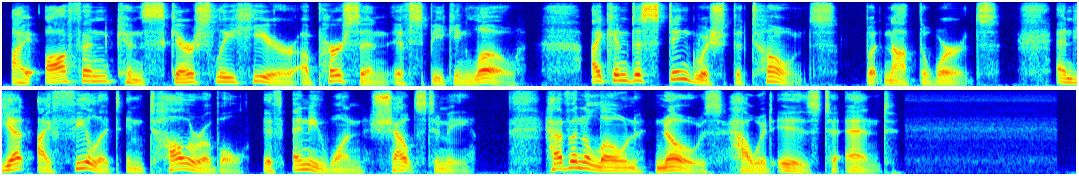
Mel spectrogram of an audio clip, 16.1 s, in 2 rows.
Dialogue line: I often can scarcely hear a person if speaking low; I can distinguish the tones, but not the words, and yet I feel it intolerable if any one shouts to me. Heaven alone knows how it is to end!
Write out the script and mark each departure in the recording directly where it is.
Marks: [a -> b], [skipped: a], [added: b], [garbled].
I often can scarcely hear a person if speaking low; I can distinguish the tones, but not the words, and yet I feel it intolerable if any one shouts to me. Heaven alone knows how it is to end!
